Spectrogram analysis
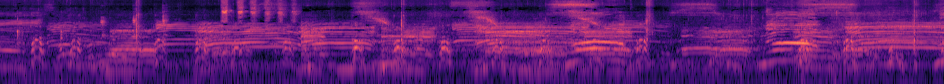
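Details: Sheep jumping into a river and swimming across, a dense chorus of wavering bleats from many animals, overlapping and rising and falling, with splashing noise throughout.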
